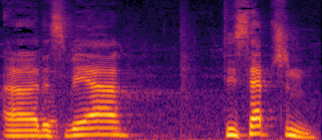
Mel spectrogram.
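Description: Slow-talking, higher-voiced man as game master. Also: steady tone, a little hiss or hum. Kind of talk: improvised tabletop game narration.

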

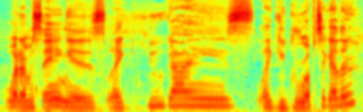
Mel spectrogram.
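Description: High-voiced teasing male podcast host. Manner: animated, teasing, quick reactions. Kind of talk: casual chat.

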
